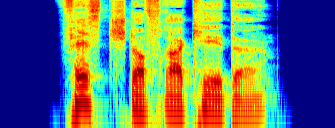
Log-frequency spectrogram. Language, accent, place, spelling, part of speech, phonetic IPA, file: German, Germany, Berlin, Feststoffrakete, noun, [ˈfɛstʃtɔfʁaˌkeːtə], De-Feststoffrakete.ogg
- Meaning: solid-fuelled rocket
